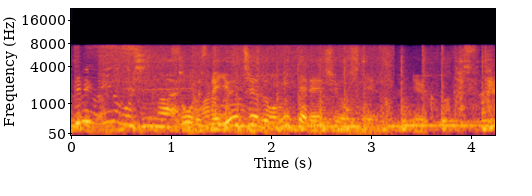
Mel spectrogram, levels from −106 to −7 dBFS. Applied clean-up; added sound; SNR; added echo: none; Drip / Rain; 13 dB; none.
